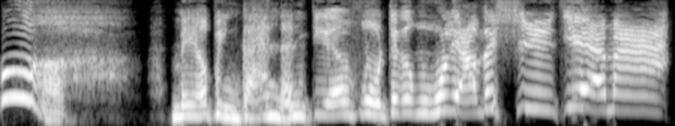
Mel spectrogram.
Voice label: loading, zh-hant; Cookie Run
